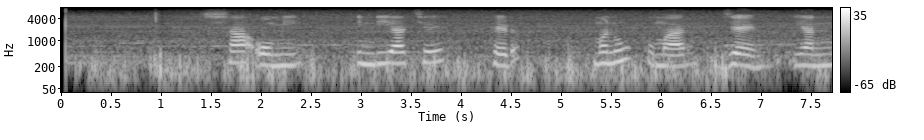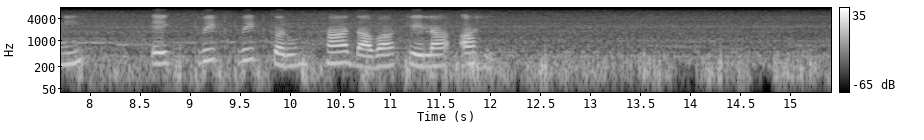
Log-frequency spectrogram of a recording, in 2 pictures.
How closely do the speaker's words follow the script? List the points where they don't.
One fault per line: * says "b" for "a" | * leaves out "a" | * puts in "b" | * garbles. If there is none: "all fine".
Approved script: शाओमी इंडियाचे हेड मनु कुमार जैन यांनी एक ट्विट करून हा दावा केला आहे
* puts in "ट्विट"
